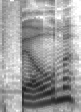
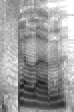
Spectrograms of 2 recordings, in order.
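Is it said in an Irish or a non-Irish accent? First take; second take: non-Irish; Irish. First: It is said in the speaker's usual accent. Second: It is said in an imitated Irish accent.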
